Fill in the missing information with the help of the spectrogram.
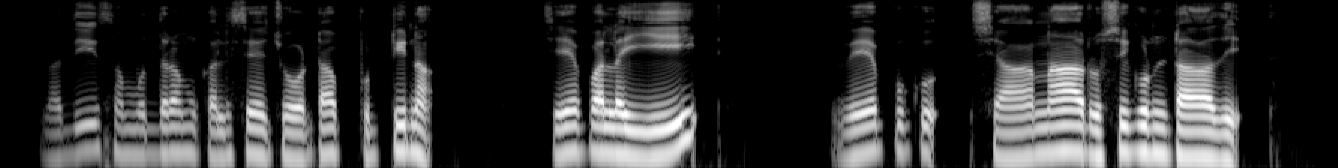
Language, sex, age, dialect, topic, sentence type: Telugu, male, 25-30, Southern, agriculture, statement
